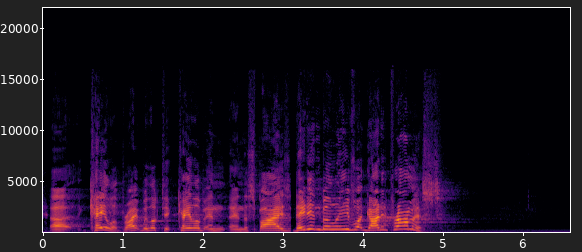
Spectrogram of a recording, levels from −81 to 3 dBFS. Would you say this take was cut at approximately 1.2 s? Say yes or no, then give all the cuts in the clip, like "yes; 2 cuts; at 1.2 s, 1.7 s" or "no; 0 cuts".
no; 1 cut; at 3.1 s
